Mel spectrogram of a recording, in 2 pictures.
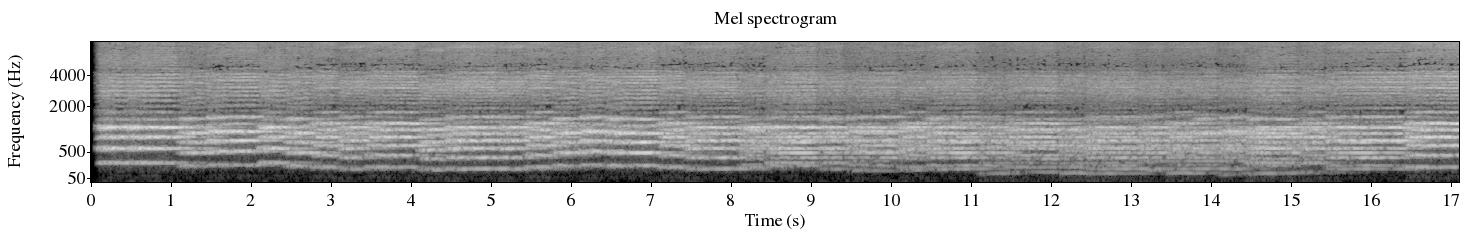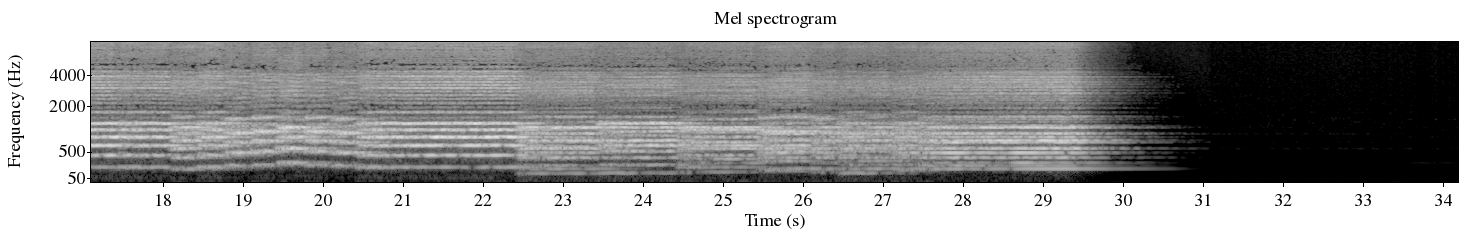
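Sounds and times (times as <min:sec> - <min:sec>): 
soprano alto tenor bass choir: 0:00.0 - 0:30.2.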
